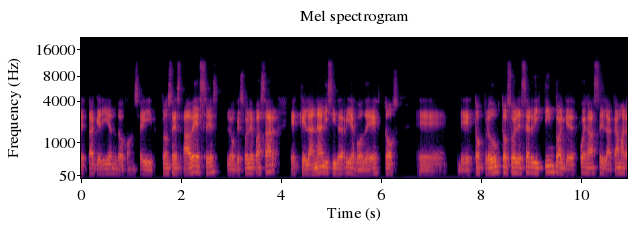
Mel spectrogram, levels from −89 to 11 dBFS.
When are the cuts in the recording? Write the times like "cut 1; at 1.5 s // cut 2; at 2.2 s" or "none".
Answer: cut 1; at 1.6 s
